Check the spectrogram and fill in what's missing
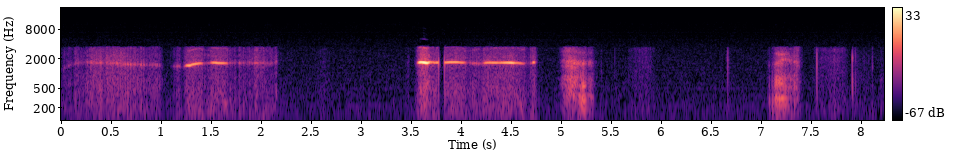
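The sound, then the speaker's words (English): A person whistles a steady, fairly high tone in a few short phrases separated by pauses, moderately soft, with a couple of faint breathy noises near the end. “Makes me want to whistle.”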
